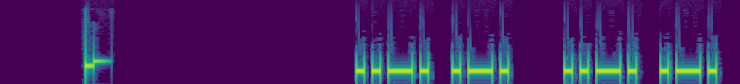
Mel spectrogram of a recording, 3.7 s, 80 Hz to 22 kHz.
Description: Morse code, heard as a keyed tone, about 30 wpm, 700 Hz. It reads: FR FR
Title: Multi-letter Phonemes Repeated 3x 30wpm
